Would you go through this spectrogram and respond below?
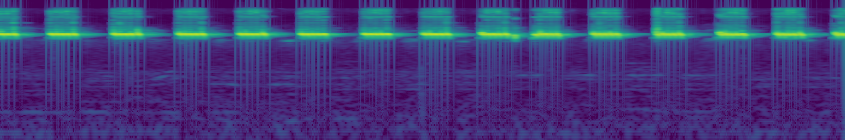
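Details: A cricket gives evenly spaced, piercing high chirps, roughly three per second, on a clean quiet background. The recording is meant to be played to cage birds to get them singing.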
